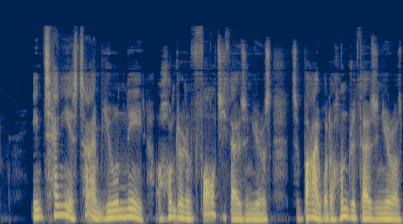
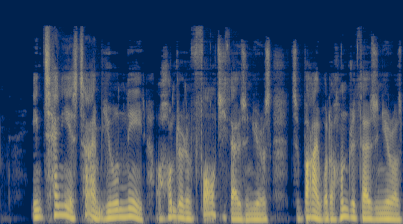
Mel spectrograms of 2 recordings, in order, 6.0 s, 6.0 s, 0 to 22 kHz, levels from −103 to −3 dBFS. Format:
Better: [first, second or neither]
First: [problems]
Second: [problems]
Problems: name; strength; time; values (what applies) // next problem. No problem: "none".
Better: neither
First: none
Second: none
